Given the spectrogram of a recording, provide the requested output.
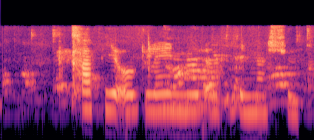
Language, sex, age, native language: Icelandic, female, 10, Icelandic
